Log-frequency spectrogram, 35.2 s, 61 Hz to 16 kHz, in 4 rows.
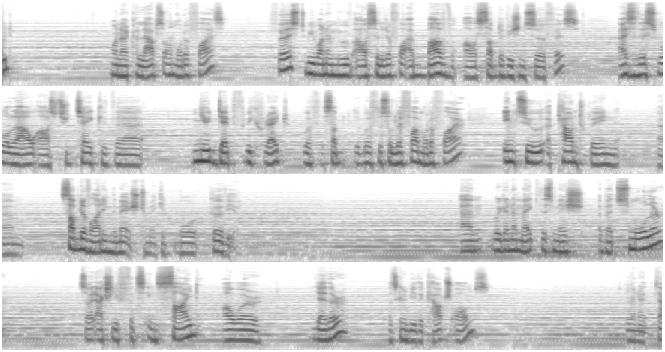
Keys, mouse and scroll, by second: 0.7 click, 1.1-2.0 scroll up 1, 2.0-6.1 drag, 6.9-7.7 middle drag, 7.7-8.3 scroll up 1, 8.3-9.8 middle drag, 9.8 scroll up 2, 10.1-11.0 middle drag, 11.0-14.0 scroll down 1, 14.8-20.8 middle drag, 20.8 scroll down 2, 21.1-26.6 shift+middle drag, 26.6 click, 27.2-32.8 shift+middle drag, 33.1 click, 33.6 scroll up 2, 34.0 click, 34.5 Tab, 35.0 scroll down 2.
